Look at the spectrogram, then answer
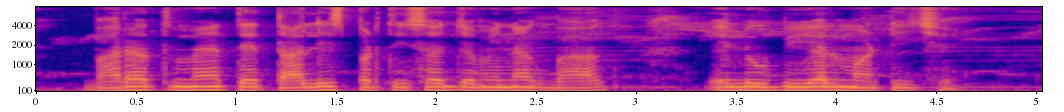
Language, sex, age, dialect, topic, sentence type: Maithili, male, 31-35, Bajjika, agriculture, statement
